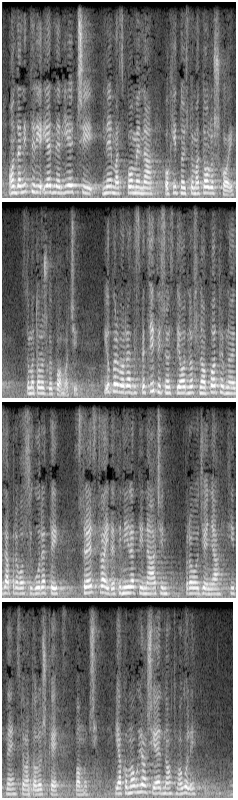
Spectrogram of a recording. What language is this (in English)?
Croatian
